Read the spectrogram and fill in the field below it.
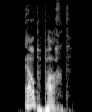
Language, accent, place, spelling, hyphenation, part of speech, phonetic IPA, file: German, Germany, Berlin, Erbpacht, Erb‧pacht, noun, [ˈɛʁpˌpaχt], De-Erbpacht.ogg
- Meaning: emphyteusis, long-term leasehold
